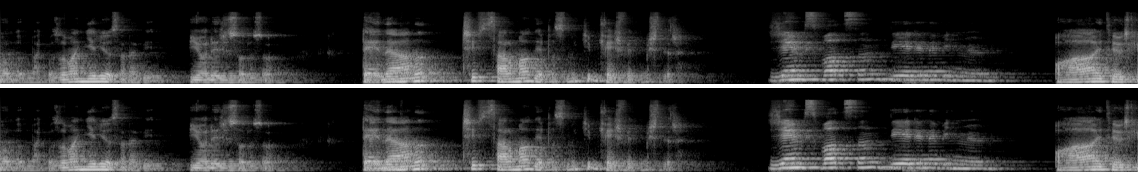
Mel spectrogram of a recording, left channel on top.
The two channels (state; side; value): normal; both; correlation 0.94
